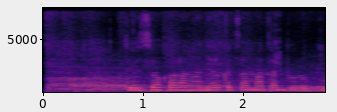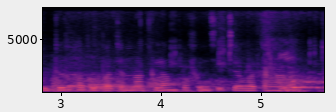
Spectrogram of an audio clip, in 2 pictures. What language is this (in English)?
Javanese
